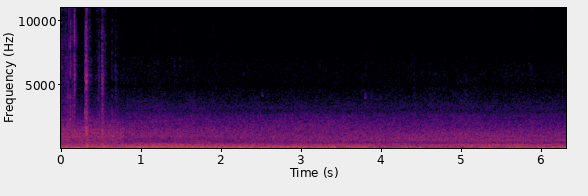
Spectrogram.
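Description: A motor vehicle engine running with a steady low hum, after a few handling clicks in the first second.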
